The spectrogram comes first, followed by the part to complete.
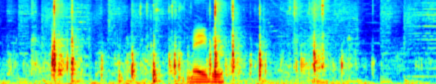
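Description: Plastic blister packaging of a carded toy-car five-pack crackling and clicking in quick irregular snaps as it is gripped and turned over to be opened.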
